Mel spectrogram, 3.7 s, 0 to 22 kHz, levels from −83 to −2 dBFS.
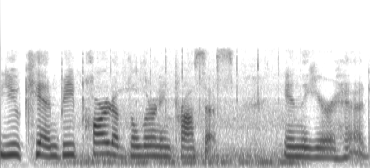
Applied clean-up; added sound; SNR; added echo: none; Bird; 12 dB; none.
